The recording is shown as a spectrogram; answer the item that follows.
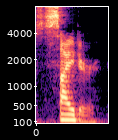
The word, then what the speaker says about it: CIDR: First is CIDR, pronounced CIDR, which stands for Classless Interdomain Routing.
